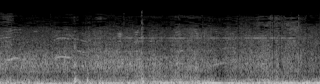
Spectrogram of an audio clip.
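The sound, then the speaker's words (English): Busy city traffic surrounds a car driving in Paris towards the Assemblée Nationale, with a big Fiat truck on its right, a steady wash of engine rumble and road noise that holds at an even loudness throughout, with a faint high whine running beneath it. “Surrounded by cars.”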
